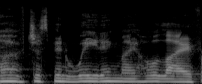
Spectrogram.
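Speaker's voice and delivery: put-on dreamy tone. Showing how a romantic question is usually answered: put-on dreamy reply. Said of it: "a dreamy, like".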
